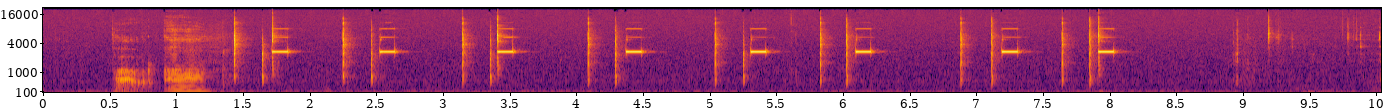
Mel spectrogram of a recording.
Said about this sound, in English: I can hear that inside there is a relay when I'm choosing different options.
